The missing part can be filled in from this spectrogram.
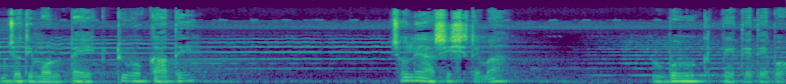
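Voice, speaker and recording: With music in the background, a man speaks in a very deep, low pitch with fairly even intonation. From Bangladesh. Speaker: poetry reciter and voice over artist.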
